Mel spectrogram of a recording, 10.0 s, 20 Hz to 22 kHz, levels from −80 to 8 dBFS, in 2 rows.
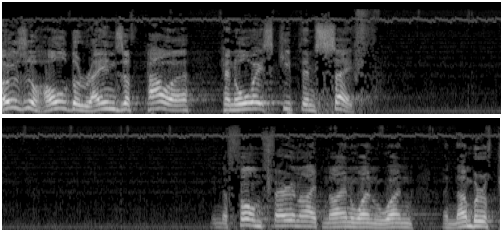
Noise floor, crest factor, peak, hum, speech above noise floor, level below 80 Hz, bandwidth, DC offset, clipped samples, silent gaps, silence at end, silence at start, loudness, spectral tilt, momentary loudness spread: -45 dBFS; 18 dB; -2 dBFS; none; 27 dB; -56 dBFS; 16.5 kHz; under 0.1%; under 0.1%; none; 0.1 s; 0 s; -18 LUFS; -5 dB/octave; 13 LU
